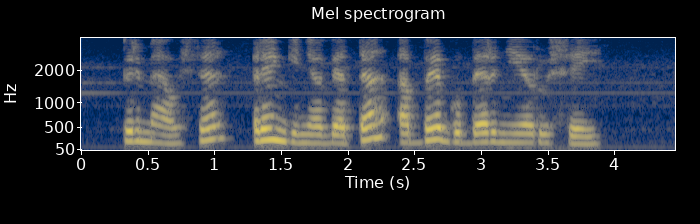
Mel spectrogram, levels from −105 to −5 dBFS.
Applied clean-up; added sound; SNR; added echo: none; none; none; none.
